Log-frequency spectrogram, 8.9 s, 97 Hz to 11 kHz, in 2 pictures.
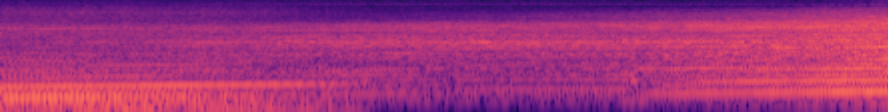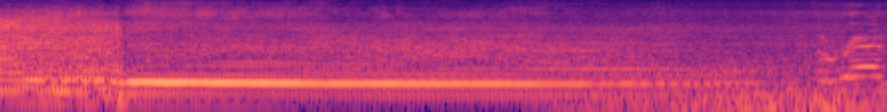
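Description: A 1974 Alfa Romeo Montreal engine revs up loudly with a rising harmonic whine, holding a strong high note around the middle before the pitch falls and climbs again, heard close and continuous.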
